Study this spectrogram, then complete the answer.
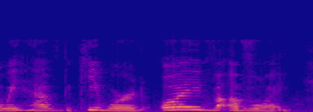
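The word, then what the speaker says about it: אבוי: have the key word avoid in yiddish it's shortened to oy vey but in hebrew it's avoi which is a great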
